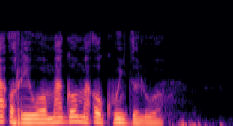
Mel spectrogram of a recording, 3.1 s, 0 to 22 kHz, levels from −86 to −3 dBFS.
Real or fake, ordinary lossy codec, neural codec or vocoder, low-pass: real; none; none; none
